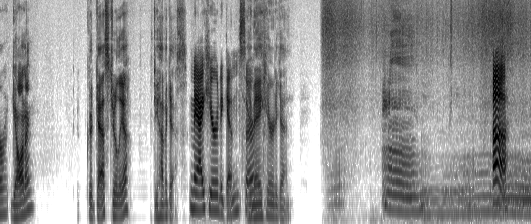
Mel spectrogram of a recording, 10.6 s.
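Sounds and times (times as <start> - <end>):
speech: 0.0 - 0.8, 1.8 - 6.8, 7.7 - 8.7, 9.8 - 10.5
pug giving a nasal whining groan and squeal: 7.6 - 10.6.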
